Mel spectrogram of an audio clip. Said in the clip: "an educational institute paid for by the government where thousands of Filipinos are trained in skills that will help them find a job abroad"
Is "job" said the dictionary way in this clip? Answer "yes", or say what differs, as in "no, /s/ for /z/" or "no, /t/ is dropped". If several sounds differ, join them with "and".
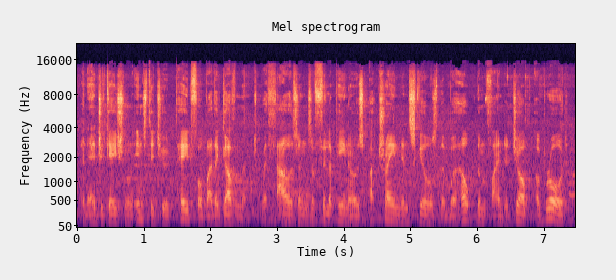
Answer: yes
